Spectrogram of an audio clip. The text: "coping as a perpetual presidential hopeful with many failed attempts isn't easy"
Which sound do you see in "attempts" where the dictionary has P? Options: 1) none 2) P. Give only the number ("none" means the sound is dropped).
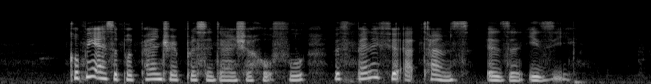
1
